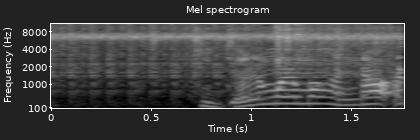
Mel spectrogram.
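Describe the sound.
A motorcycle engine hums steadily at low volume in the background throughout, with a person speaking over it partway through.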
